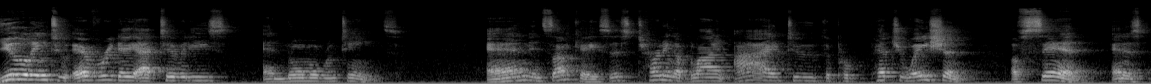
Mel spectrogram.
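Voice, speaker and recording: A man speaks at a very slow pace in a high pitch, with ordinary pitch variation. Audible room echo surrounds his voice. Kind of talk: sermon. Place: home room. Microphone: webcam.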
